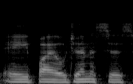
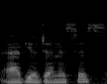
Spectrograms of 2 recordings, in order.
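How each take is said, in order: First: "abiogenesis" starting AY-bye-oh, with a long A; long-A pronunciation. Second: "abiogenesis" starting AB-ee-oh, with a short A; short-A pronunciation. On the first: Offering viewers one pronunciation option, "abiogenesis" said with a long-A AY-bye-oh start. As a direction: say "abiogenesis" as ay-bye-oh-JEN-uh-sis. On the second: Offering viewers the other option, "abiogenesis" said with a short-A AB-ee-oh start. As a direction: say "abiogenesis" as ab-yo-JEN-uh-sis, lower and softer. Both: Shown as a demonstration. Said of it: "however way you wanna pronounce it".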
